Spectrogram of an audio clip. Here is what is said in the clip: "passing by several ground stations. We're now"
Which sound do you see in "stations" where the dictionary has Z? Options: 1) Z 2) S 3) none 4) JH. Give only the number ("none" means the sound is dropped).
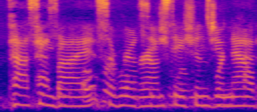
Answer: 1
